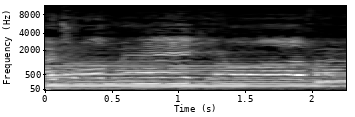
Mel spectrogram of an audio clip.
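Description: A hymn sung by a solo voice over piano accompaniment, with the voice holding a long note near the end.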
